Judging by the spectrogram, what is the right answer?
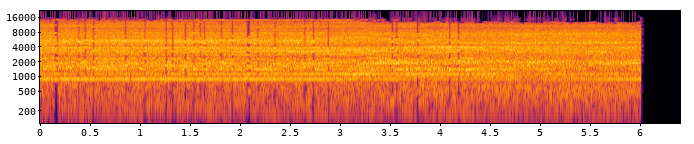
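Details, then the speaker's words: Small band saw after fitting a newly made gearbox, function test: steady even whir with constant mid-pitched hum, no grinding or clunks; saw drive runs cleanly. "I bolted it to the saw and did a function test, and the saw runs and sounds good, so we're going to call it done."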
